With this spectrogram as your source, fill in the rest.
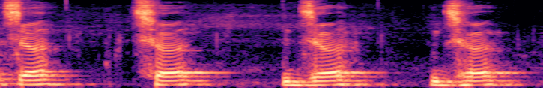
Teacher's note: च वर्ग का होता है तालव्य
